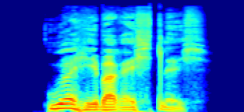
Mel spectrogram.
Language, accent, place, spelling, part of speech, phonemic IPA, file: German, Germany, Berlin, urheberrechtlich, adjective, /ˈʔuːɐ̯heːbɐʁɛçtliç/, De-urheberrechtlich.ogg
- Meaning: of copyright, with respect to copyright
